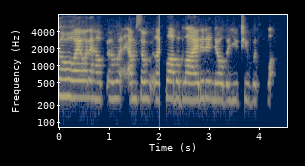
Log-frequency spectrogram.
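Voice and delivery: mock blubbering, fake sobbing and crying. Retelling a scene where Doctor Heavenly is fake crying: imitating fake crying. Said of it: "Doctor Heavenly is fake crying, like".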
